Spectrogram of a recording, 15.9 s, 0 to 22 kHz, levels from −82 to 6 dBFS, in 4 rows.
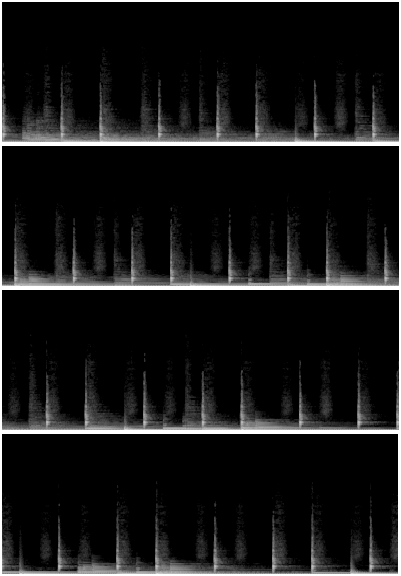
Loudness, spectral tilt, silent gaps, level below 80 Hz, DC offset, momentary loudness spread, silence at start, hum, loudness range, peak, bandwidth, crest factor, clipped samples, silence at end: -23 LUFS; -8 dB/octave; none; -26 dBFS; under 0.1%; 9 LU; 0 s; none; 1 LU; -2 dBFS; 8.8 kHz; 20 dB; under 0.1%; 0 s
